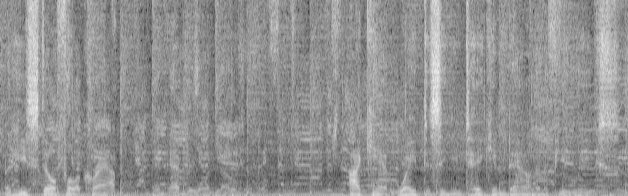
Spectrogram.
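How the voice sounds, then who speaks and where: A man's voice: extremely low pitch, unhurried, loud music behind the voice. A man voicing a blunt, conversational wrestling figure in a video game cutscene. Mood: scornful.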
